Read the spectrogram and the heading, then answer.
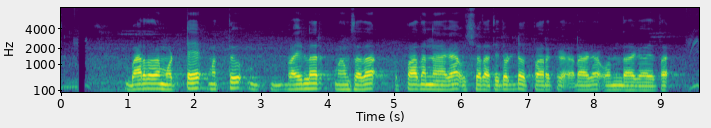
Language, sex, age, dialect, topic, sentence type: Kannada, male, 31-35, Central, agriculture, statement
